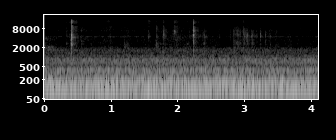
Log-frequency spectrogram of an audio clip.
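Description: A steady low rumble of background noise, with a few faint, scattered clicks as a waiter's corkscrew is twisted into a wine bottle's cork.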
